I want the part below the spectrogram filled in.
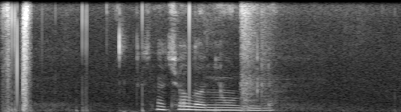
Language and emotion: Russian, sad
